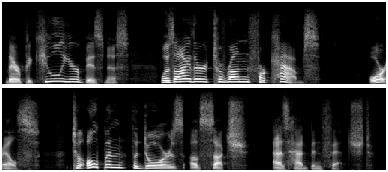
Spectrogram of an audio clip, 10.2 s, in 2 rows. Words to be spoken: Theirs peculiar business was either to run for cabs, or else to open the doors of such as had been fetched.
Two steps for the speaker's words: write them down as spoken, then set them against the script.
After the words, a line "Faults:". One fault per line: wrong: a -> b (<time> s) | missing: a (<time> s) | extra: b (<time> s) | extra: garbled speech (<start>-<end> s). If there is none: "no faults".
Their peculiar business was either to run for cabs, or else to open the doors of such as had been fetched.
Faults:
wrong: Theirs -> Their (0.0 s)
